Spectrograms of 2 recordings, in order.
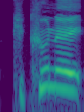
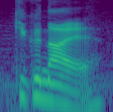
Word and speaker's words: Kikunae: What's AE at the end of K-I-K-U-N? K-I-K-U-N-A... Hold on. Spell it out. K-I... My favorite letter, Ki. K-I-K-U-N-A-E. Kikunae. Kikunae. Yeah. Ikeda. Kikunae.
